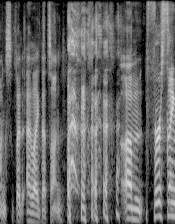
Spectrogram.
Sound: laughing

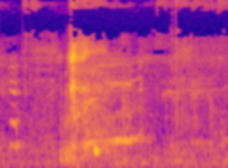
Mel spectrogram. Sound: laughs

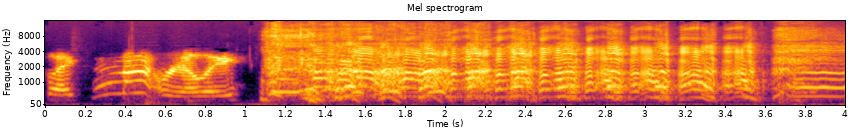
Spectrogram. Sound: all laughing

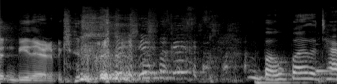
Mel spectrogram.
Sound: group laughs

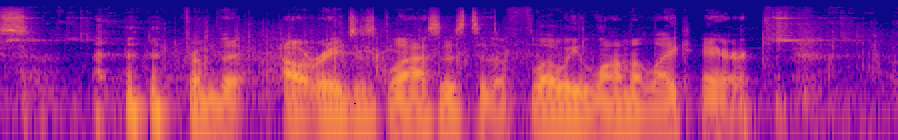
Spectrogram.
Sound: chuckles

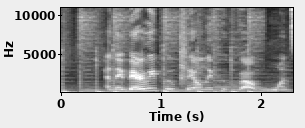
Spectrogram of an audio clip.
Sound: record scratches

